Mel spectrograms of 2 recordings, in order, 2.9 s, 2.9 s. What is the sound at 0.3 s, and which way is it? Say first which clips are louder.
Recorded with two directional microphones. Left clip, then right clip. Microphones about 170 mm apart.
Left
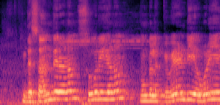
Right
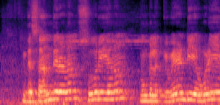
Speech: right 2 dB; 5° left (ahead or behind).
